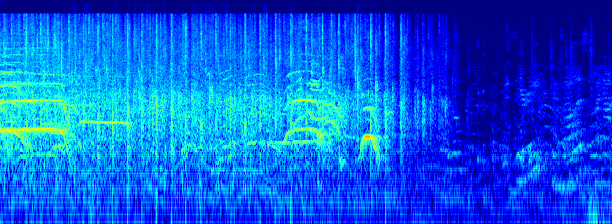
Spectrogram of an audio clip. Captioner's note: cheers and applause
